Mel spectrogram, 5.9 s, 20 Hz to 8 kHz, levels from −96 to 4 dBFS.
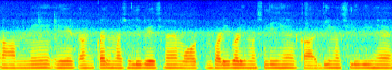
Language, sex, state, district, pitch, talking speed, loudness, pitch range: Hindi, male, Uttar Pradesh, Muzaffarnagar, 135 Hz, 165 wpm, -18 LUFS, 135-140 Hz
